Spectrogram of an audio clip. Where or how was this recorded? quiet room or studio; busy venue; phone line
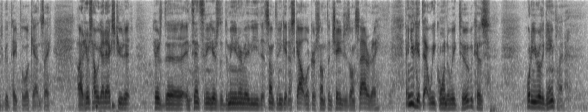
busy venue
